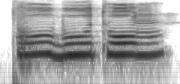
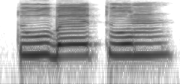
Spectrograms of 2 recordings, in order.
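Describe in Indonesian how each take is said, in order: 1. Bunyi b diikuti vokal u yang membulat. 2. Bunyi b memantul dengan vokal netral, tidak membulat. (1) "condongnya ke harokat yang domah" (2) "kan harusnya seperti itu"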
